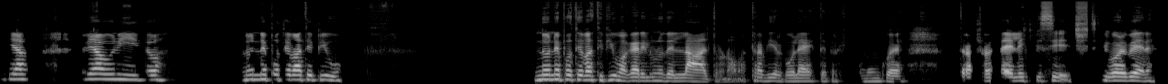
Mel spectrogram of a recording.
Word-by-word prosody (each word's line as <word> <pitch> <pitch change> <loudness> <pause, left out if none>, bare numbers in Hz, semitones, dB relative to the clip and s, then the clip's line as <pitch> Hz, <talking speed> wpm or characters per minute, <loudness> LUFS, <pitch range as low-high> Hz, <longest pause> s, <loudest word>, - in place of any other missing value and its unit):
vi 240 +1 -2
ha 240 0 +6 0.5
vi 245 - -4
ha 245 0 +7
unito. 220 -3 -2 0.9
Non 215 +3 -3
ne 230 +1 +2
potevate 220 -1 +2
più. 205 -2 -4 1.9
"Non 225 +3 +2
ne 230 - +5
potevate 210 -2 +1
più 205 +2 -3
magari 170 -2 +3
l'uno 170 0 -8
dell'altro", 150 -4 +1
no, - - -13
ma - - -17
tra 165 - -5
virgolette, 145 -2 -5
perché - - -20
comunque 140 -1 -6 0.5
tra - - +1
fratelli, 175 0 +2
ci 170 +1 -16
si 180 - +1
ci - - -1
si 190 - -9
vuole 180 0 +5
bene. 165 -4 +2
185 Hz, 155 wpm, -27 LUFS, 160-220 Hz, 1.9 s, ha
